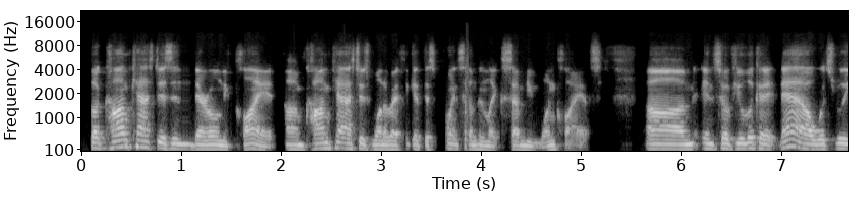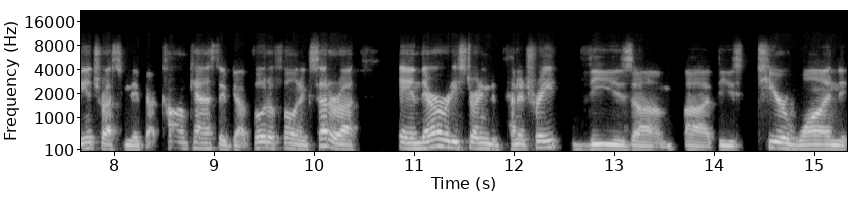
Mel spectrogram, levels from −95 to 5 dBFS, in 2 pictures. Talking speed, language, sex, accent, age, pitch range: 205 wpm, English, male, American, 20-39, 115-140 Hz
